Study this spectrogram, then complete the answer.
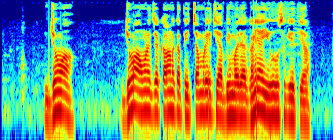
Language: Od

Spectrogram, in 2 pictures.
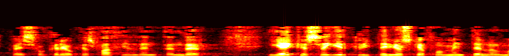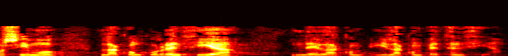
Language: Spanish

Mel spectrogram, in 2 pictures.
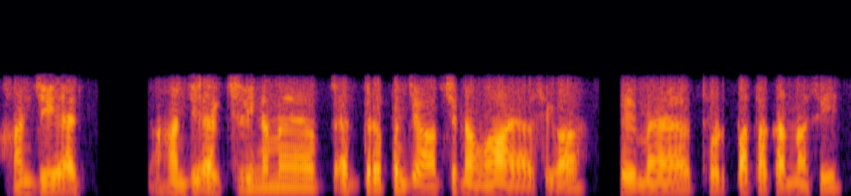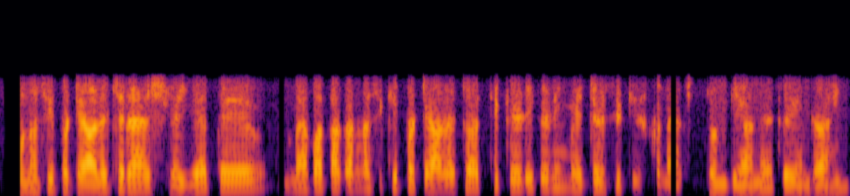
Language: Punjabi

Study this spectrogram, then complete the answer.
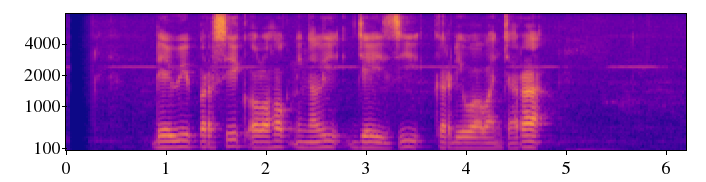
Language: Sundanese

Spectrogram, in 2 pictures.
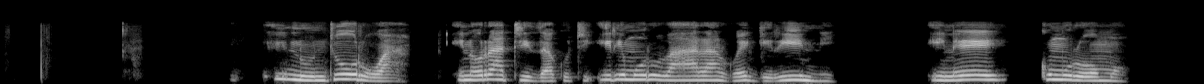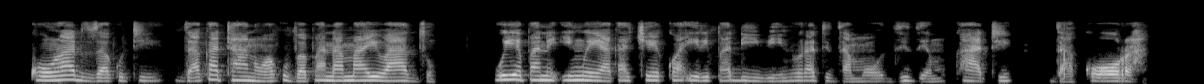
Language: Shona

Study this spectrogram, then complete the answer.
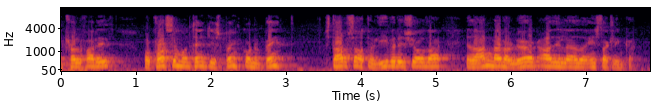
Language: Icelandic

